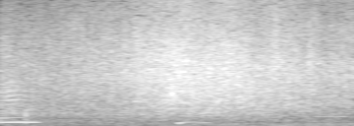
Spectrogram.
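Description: A young child's voice ends a short held call right at the start. A soft, even hiss follows, with a faint short vocal sound about a second in.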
